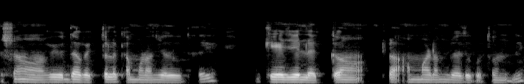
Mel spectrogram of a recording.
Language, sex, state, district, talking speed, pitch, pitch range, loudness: Telugu, male, Telangana, Nalgonda, 105 wpm, 110 Hz, 105-115 Hz, -19 LUFS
